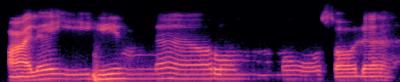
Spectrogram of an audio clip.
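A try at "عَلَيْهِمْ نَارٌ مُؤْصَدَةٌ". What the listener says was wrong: Nah, pendekin. Di situ ada Hamzah. Jadi dilihat di sana bukan waw yang sukun. Yang sukun itu hamzahnya.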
